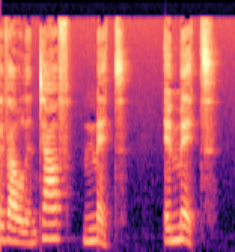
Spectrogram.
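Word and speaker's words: אמת: Emet. E, Met means truth. And the last one, we have the silent letter Ayin and A vowel and Mem Sofit.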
